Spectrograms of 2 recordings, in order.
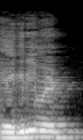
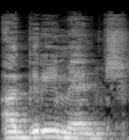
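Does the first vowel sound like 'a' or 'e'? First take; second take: e; a. First: The word begins with an 'e' vowel. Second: The word begins with an 'a' vowel. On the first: The speaker calls it wrong. "इसको एग्रीमेंट बहुत सारे लोग बोल देते हैं" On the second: The speaker calls it right. "सही pronunciation है दोस्तों अग्रीमेंट"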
